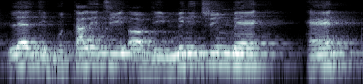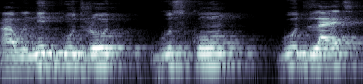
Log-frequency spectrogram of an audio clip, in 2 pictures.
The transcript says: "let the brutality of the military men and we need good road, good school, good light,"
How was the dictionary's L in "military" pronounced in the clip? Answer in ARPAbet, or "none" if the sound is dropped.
N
